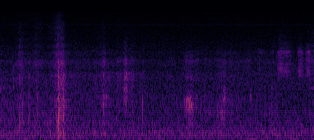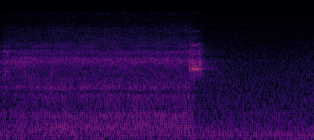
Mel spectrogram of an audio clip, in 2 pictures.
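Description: Faint hiss of an aerosol can of carb cleaner spraying into a carburetor float bowl for about two seconds, stopping abruptly, preceded by a few light handling clicks.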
